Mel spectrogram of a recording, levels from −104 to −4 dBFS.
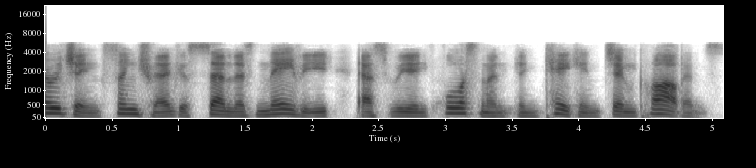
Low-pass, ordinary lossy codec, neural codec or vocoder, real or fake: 5.4 kHz; MP3, 48 kbps; codec, 16 kHz, 0.5 kbps, FreqCodec, larger model; fake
